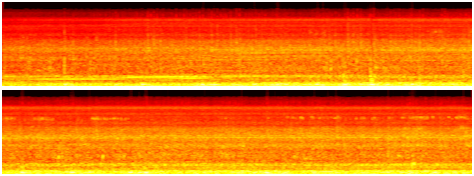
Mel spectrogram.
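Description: Motorboat engine running under way, its steady drone mixed with the rush of wind and water and irregular low buffeting.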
